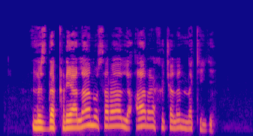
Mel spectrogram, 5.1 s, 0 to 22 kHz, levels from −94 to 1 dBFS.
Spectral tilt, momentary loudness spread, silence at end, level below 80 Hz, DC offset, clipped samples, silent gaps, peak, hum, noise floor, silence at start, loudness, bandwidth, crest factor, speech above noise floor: -5.5 dB/octave; 17 LU; 0.8 s; -76 dBFS; under 0.1%; under 0.1%; none; -6 dBFS; none; -76 dBFS; 0.65 s; -26 LUFS; 11.5 kHz; 22 dB; 50 dB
